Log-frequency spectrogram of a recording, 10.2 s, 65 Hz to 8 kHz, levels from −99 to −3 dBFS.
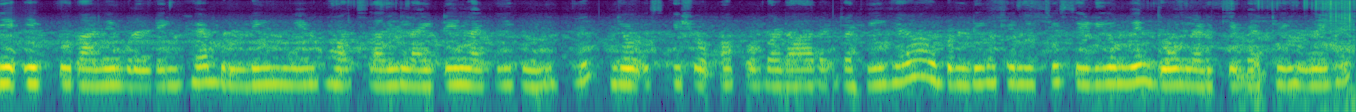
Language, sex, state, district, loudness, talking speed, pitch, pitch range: Hindi, female, Uttar Pradesh, Varanasi, -17 LUFS, 180 wpm, 215 Hz, 205-225 Hz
